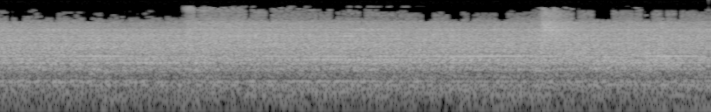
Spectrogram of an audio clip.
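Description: Steady hum and whir of automated solar panel assembly line machinery, with a short hiss of compressed air venting about four seconds in.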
